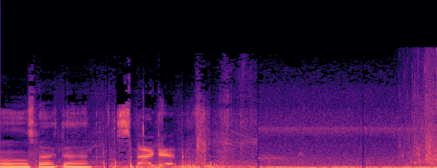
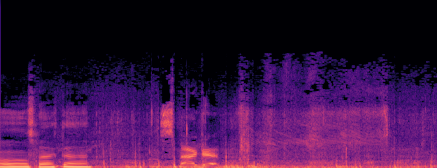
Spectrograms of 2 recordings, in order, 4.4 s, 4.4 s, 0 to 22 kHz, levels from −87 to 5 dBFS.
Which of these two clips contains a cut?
first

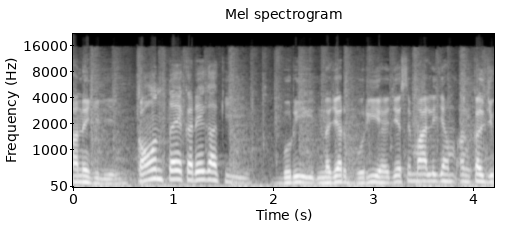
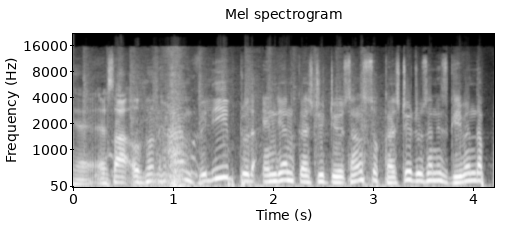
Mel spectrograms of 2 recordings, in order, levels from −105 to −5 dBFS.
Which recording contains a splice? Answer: second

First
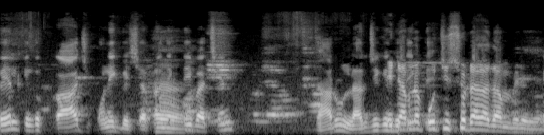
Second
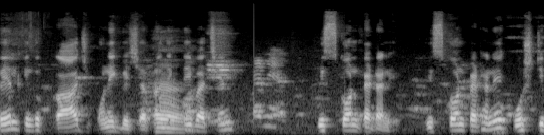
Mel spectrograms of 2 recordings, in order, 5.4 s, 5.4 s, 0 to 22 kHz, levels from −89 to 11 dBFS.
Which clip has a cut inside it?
second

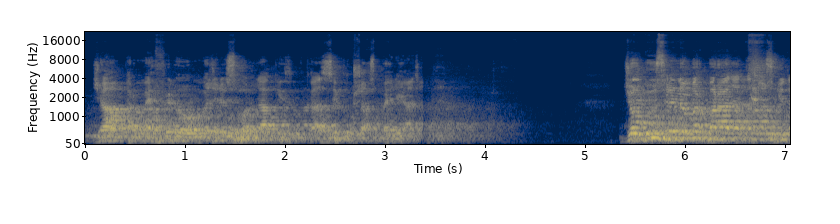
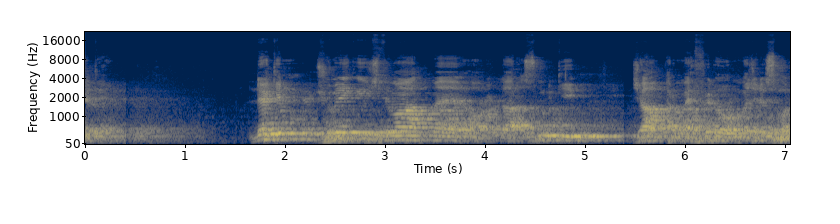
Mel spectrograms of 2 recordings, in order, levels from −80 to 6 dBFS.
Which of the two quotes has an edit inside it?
first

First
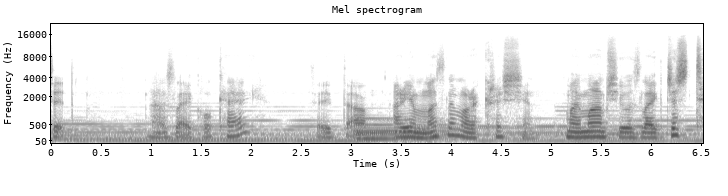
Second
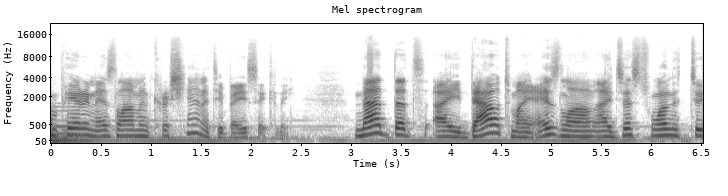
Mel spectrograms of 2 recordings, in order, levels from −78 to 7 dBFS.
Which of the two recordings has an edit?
first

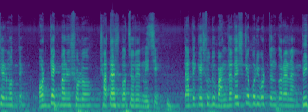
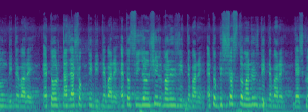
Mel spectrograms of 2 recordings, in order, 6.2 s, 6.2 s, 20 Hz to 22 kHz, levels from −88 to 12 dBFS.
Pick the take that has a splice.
first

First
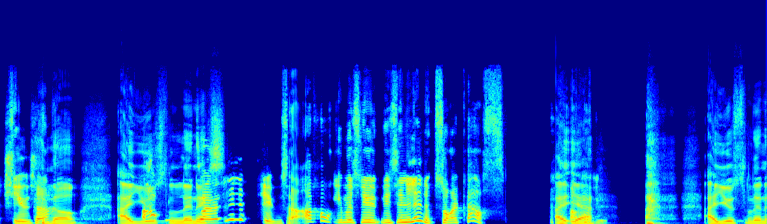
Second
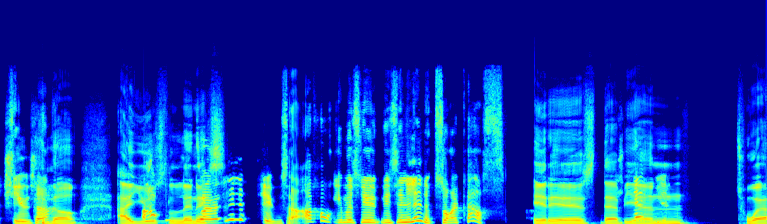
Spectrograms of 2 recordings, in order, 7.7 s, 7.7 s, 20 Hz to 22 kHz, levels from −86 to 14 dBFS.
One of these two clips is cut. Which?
second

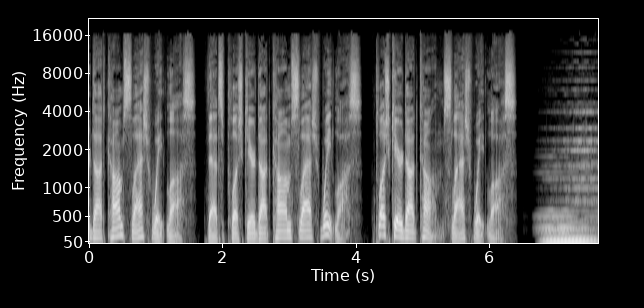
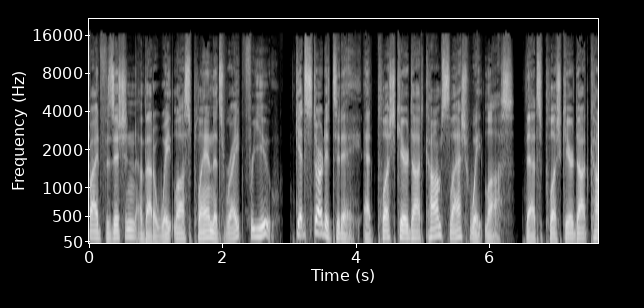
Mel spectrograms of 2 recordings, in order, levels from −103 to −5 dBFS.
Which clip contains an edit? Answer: first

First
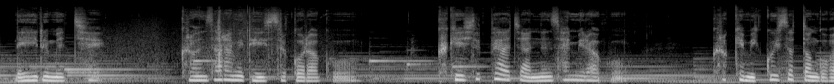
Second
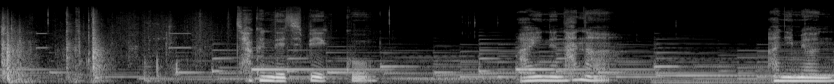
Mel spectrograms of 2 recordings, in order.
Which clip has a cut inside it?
first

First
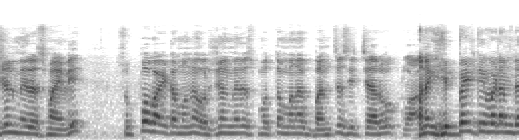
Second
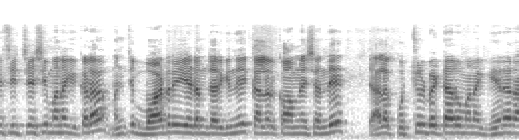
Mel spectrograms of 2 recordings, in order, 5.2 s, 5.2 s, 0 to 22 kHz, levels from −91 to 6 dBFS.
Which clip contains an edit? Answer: first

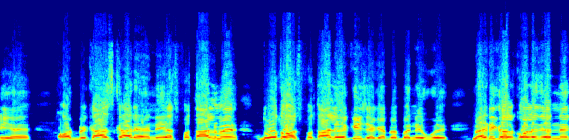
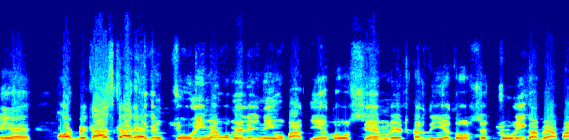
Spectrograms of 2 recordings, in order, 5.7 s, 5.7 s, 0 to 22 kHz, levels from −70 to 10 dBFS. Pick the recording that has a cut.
second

